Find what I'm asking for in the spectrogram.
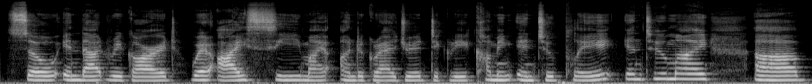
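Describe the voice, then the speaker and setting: A woman's voice: mid-range voice, steady tone, slow. A young woman from Nepal, a guest on a podcast interview, speaking hesitantly with many fillers and restarts. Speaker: guest, PhD candidate.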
